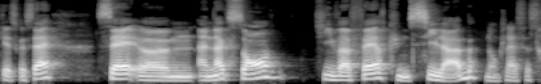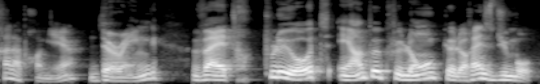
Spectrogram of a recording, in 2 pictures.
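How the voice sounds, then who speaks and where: A man with French as his first language explaining English grammar in a video lesson, patiently and clearly, often checking in with his viewers. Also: on the high side, darkish tone. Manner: slows down to spell out English examples. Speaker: English teacher.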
